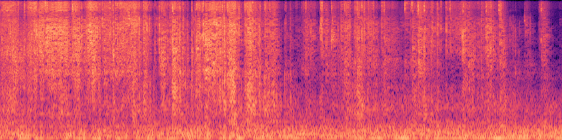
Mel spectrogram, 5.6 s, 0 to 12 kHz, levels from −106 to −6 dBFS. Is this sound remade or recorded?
recorded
